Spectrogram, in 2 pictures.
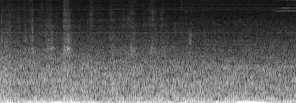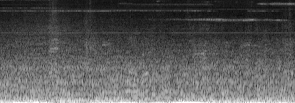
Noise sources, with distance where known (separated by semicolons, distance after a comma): engine of unclear size, near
